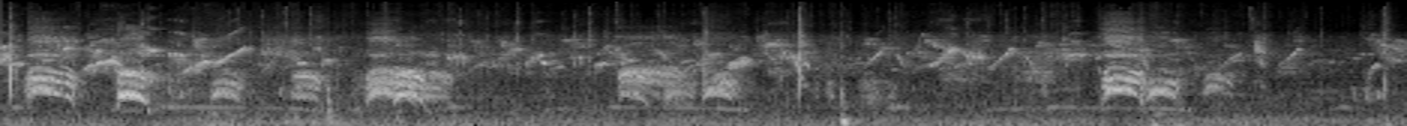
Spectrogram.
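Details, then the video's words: Large numbers of crows squabbling over food: overlapping harsh, downward-bending caws in bursts roughly every second, with many more distant bird calls and clicks behind them. "Kaka sound and noises of Crow birds | Huge numbers of crows crowing and crying sounds"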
